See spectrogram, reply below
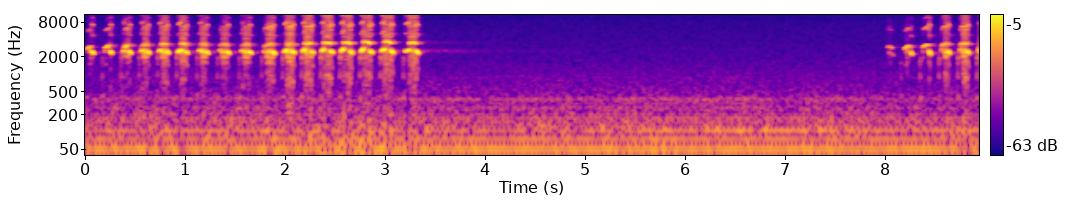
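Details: Osprey at a nest with two ringed chicks, evening fish delivery to the female at sunset, 11 August 2018; a rapid series of shrill, chirping whistled calls for about three seconds, a silent pause, then the chirping resumes near the end.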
